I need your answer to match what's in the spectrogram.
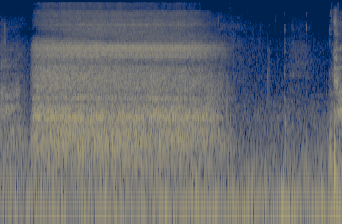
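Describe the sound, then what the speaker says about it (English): A long, deep breath drawn in through the nose during a calming menopause relaxation exercise, a close, airy rush lasting about two seconds, followed by quiet held stillness and a small rustle. "Now take a big deep breath in and hold the breath."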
